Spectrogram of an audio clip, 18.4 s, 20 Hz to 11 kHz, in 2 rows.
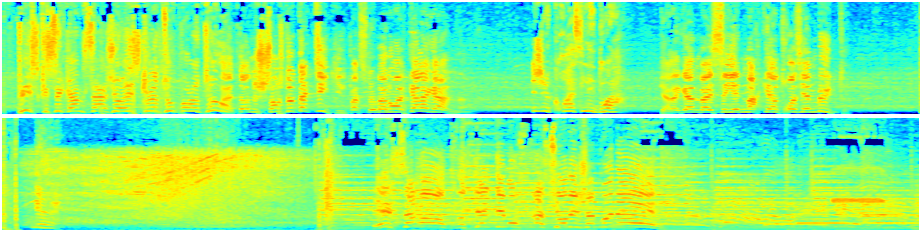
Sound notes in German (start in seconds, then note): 9.7 beifall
